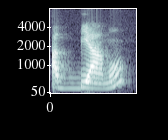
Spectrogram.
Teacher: we have BB okay it's a stronger longer sound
